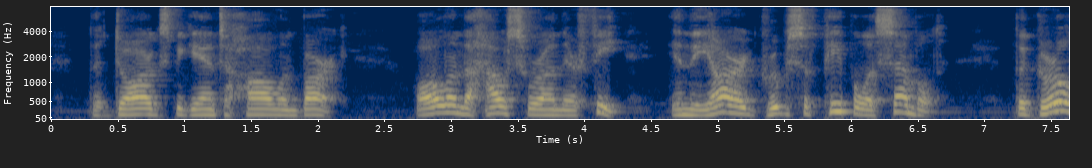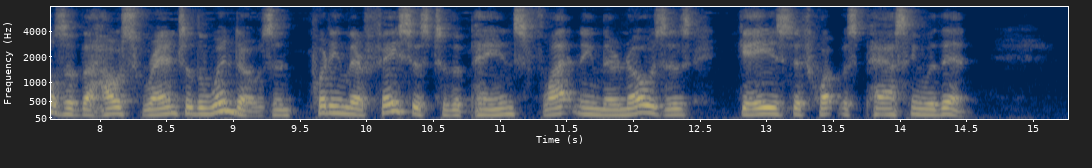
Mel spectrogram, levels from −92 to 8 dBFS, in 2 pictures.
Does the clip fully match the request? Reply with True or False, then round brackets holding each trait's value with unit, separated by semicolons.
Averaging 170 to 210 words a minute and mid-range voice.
True (185 wpm; 150 Hz)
